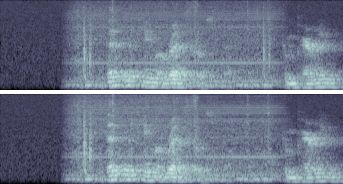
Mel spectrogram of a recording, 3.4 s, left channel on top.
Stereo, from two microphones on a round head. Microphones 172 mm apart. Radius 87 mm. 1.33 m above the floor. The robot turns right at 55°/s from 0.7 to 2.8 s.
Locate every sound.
1.1 s a man speaking: 85° right, 0.8 m; by 3.3 s 10° left, 0.8 m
